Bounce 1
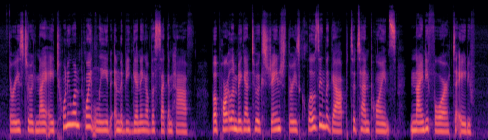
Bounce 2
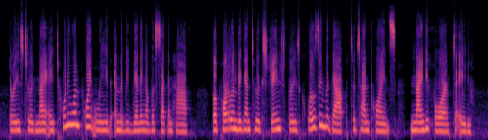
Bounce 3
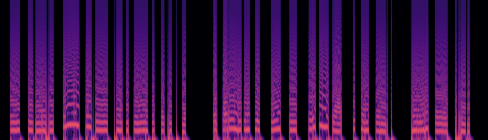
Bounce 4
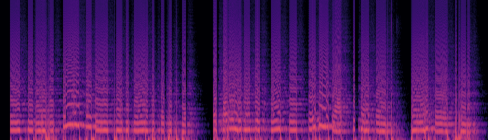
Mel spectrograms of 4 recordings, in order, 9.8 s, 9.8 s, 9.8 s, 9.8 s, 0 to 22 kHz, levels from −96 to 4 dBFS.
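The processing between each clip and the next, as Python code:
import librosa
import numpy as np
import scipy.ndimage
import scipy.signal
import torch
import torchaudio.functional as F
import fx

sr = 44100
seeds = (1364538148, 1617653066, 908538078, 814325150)

y1 = fx.wiener(x, sr, points=15)
y2 = scipy.ndimage.median_filter(y1, 25, mode='constant')
y2 = fx.schmitt(y2, sr, flips_db=-29.5)
y2 = y2 * librosa.db_to_amplitude(-5.5)
y3 = fx.rev_plate(y2, sr, seeds[0], rt60_s=0.57, hf_ratio=0.9, predelay_ms=90, drr_db=9.0)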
